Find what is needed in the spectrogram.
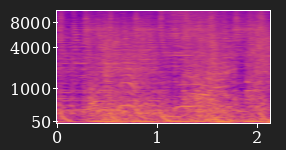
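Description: Action-trailer music with a loud crashing impact sound effect laid over it.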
